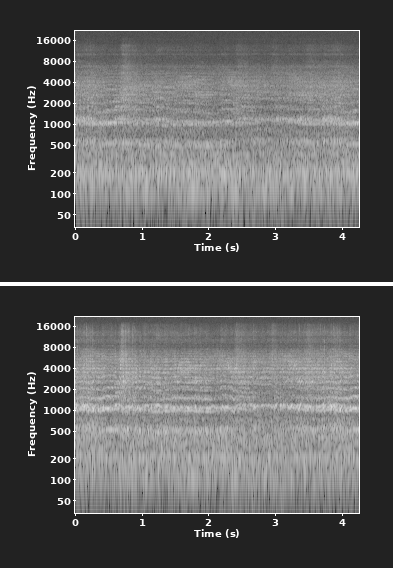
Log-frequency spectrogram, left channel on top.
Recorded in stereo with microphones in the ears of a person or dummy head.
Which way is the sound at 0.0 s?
80° right.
